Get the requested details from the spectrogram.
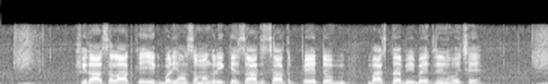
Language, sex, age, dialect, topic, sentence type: Maithili, male, 25-30, Angika, agriculture, statement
